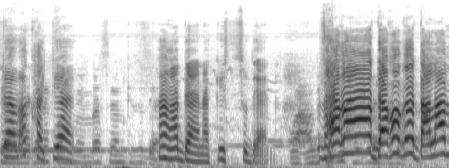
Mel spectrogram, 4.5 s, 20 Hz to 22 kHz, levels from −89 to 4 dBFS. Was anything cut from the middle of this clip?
yes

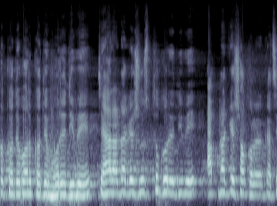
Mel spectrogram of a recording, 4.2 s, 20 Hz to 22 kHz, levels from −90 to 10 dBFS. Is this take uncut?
no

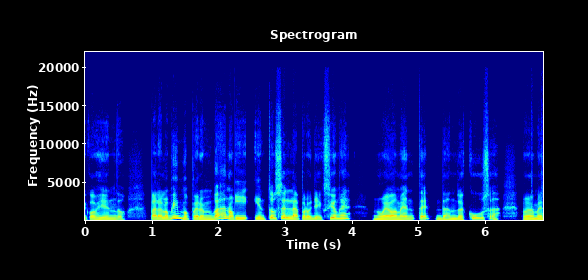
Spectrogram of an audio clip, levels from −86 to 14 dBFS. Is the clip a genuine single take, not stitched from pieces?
no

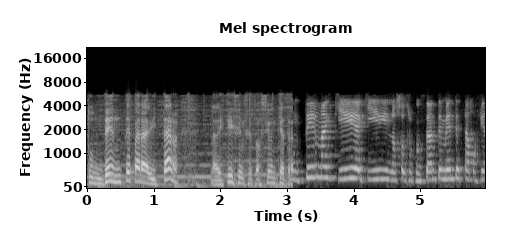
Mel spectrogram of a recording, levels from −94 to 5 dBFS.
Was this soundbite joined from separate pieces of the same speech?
no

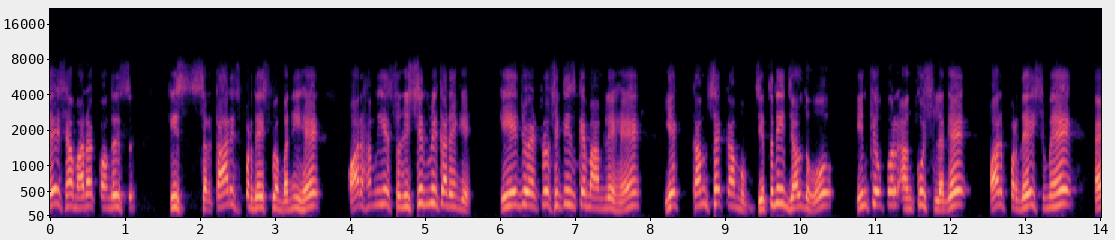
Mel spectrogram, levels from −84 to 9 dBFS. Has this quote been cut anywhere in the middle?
no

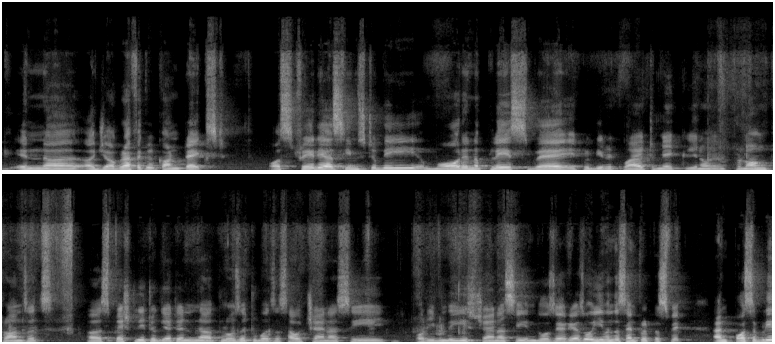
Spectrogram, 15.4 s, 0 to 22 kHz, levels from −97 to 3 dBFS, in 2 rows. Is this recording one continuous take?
yes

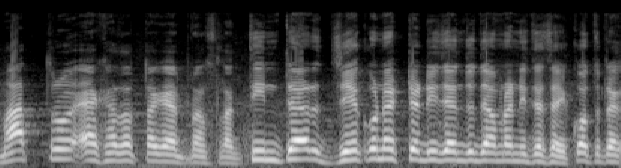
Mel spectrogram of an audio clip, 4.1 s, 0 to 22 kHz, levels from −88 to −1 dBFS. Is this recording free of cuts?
no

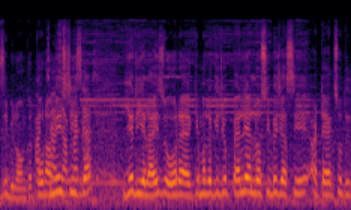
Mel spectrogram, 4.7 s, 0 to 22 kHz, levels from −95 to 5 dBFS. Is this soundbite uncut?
yes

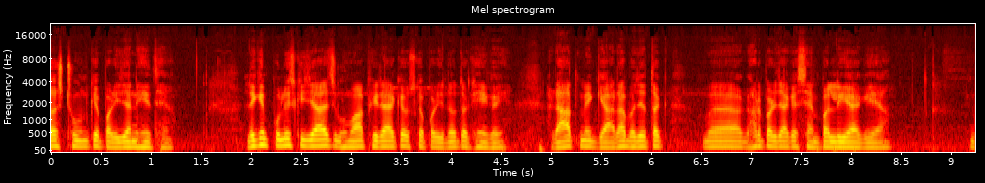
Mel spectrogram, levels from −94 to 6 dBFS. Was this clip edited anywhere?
no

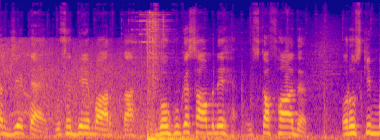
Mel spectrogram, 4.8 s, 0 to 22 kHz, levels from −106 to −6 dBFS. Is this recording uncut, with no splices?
no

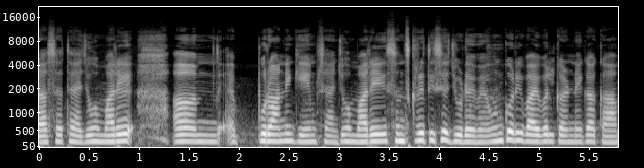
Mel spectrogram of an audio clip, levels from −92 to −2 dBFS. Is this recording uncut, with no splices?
yes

